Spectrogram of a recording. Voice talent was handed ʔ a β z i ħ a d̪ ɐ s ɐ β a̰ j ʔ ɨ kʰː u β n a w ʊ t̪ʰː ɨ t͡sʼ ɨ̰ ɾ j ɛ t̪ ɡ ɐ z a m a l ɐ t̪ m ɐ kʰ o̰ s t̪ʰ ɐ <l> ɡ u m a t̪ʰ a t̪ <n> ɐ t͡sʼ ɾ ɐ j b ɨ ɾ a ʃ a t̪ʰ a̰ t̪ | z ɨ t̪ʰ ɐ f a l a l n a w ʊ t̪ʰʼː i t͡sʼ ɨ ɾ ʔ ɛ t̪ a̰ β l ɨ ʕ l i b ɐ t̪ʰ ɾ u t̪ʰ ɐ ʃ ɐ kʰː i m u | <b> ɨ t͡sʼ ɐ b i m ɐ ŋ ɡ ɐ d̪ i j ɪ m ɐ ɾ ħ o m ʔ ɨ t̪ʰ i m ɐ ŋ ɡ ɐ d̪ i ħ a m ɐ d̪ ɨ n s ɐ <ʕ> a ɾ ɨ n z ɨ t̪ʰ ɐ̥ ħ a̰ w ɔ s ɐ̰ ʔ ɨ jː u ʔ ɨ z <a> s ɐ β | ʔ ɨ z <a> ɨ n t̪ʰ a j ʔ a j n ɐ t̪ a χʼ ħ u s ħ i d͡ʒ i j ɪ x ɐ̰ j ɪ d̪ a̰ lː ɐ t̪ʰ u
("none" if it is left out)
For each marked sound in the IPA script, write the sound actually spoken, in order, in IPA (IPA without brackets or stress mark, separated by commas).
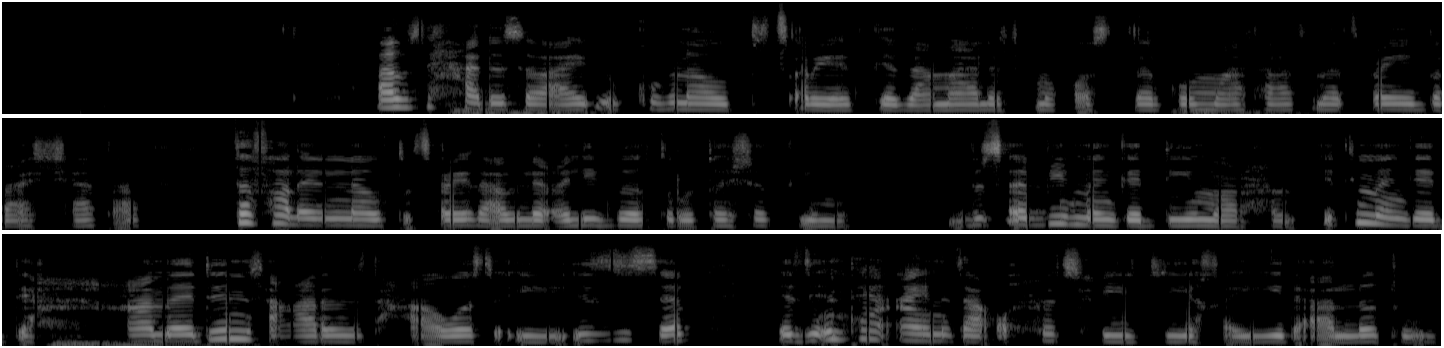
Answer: ɾ, m, b, ʕ, i, i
